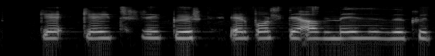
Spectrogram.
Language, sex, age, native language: Icelandic, male, 18-19, Icelandic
